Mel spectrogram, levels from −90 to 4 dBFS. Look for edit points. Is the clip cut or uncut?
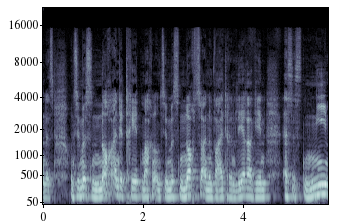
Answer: cut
